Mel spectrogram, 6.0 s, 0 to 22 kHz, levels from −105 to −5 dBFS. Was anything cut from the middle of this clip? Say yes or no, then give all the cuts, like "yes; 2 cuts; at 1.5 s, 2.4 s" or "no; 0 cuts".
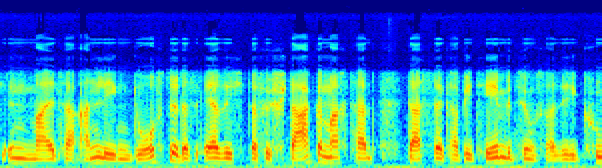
no; 0 cuts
